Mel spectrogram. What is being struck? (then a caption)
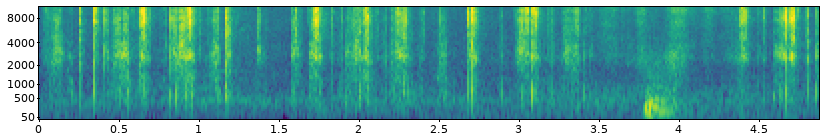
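Plastic ball. Fingertips and nails scratch the shell of a small hollow orange plastic ball with a yellow stripe, held on a blanket. Quiet, dry, bright scratching and ticking come in quick irregular bursts, with one louder, lower-toned rub near the end.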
